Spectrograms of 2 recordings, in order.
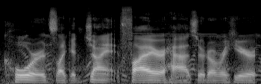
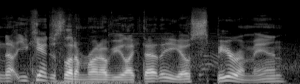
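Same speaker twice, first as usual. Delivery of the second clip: ordinary delivery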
